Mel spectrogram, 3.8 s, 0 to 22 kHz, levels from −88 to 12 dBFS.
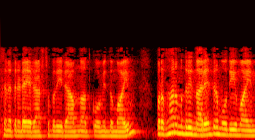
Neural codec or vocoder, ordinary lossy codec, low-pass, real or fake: none; none; 5.4 kHz; real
